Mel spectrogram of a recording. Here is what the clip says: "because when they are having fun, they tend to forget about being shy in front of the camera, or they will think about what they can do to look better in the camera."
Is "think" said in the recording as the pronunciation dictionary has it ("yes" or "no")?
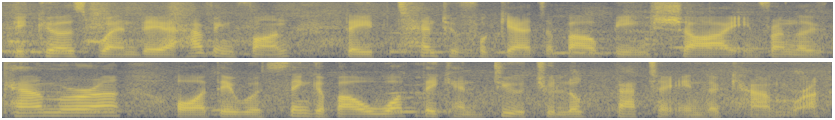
yes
